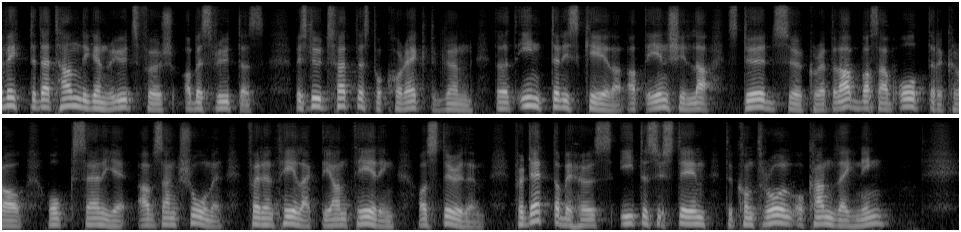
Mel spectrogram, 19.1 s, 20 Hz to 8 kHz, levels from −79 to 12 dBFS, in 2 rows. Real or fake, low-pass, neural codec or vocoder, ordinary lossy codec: fake; 7.2 kHz; codec, 16 kHz, 0.2 kbps, FocalCodec; none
